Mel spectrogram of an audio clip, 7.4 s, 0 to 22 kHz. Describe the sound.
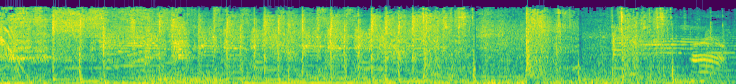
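A 6 mph frontal crash test into a bumper coated with bedliner: a dull thud and crunch of impact amid a steady low engine rumble, with voices talking over the noise.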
